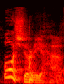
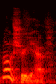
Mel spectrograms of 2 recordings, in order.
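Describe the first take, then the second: First: Joking, put-on Irish lilt; mock Irish accent for a moment. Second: Said in the usual way. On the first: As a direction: say it in a playful Irish brogue. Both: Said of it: "You just became Irish for a little bit".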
